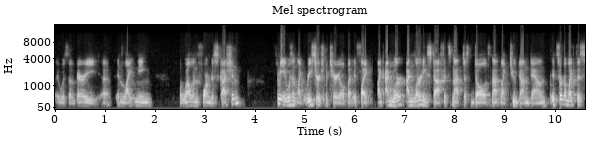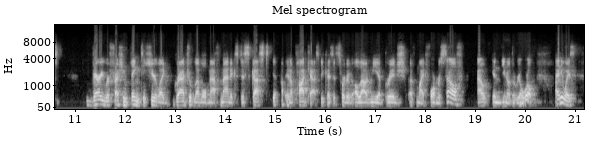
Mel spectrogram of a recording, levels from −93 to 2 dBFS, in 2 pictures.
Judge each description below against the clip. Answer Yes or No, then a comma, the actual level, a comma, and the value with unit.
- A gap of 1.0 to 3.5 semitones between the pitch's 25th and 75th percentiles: Yes, average, 2.7 semitones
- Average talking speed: No, fast, 210 wpm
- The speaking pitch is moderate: No, low, 105 Hz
